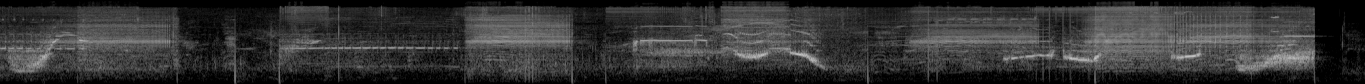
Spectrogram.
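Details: Beluga contact calls in a quiet High Arctic summer area where Baffin Bay belugas bring calves: loud, broadband, stereotyped pulsed bursts, repeated in the same pattern, standing out over softer background chatter of other belugas.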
